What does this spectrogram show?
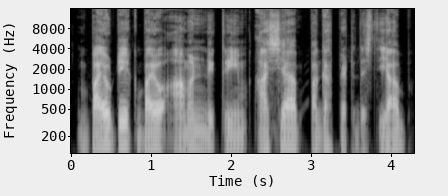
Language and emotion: Kashmiri, neutral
